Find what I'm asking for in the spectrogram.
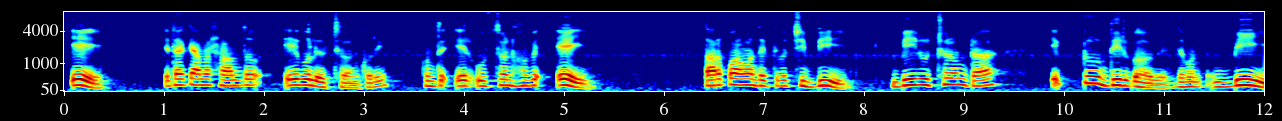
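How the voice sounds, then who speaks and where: A man's voice: fairly high pitch, mellow. Man teaching with patient repetition. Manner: repeats each point slowly and firmly. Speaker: English teacher. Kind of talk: explanatory language lesson.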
